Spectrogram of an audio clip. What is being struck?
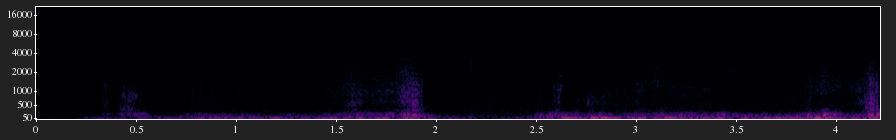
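Foam microphone windscreen.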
